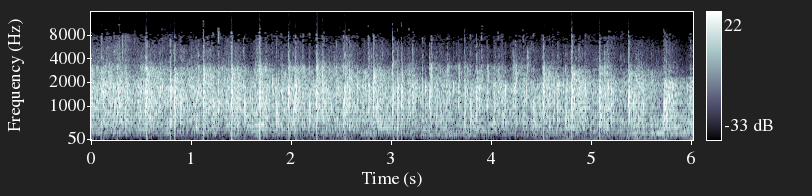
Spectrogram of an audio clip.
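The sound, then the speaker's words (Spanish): An audience applauds a guest speaker at a Catholic talk on faith and science. Dense, loud, continuous clapping runs unbroken through the whole stretch. “el doctor Daniel Ambrosini, que lo recibimos con un fuerte aplauso.”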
